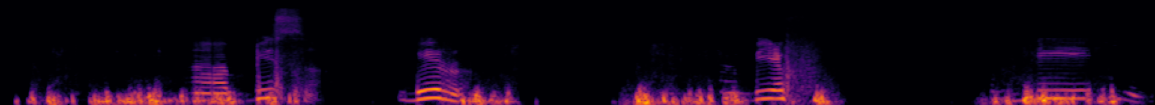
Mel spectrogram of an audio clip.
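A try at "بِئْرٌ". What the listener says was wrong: না, এখানে টান হবে না আপু, হামজা আছে বে। না আপু, এই যে এখানে তো টান দেওয়ার কিছুই আসে নাই আপু, বা হামজাজের বে। এখানে তো কোনো টানের নিয়ম আসে নাই, তাহলে আপনি টানবেন কেন আপু?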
